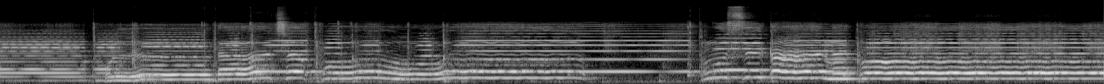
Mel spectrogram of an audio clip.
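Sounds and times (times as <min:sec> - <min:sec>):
harmonium holding a note: 0:00.0 - 0:11.0.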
